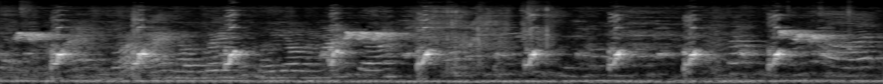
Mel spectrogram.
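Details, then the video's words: Calling white-breasted waterhen used as a decoy: about ten clipped, nasal mid-pitched notes at a quick regular beat, interleaved with higher buzzy drawn notes, under a continuous low hum. "Tiếng quốc mồi kêu"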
